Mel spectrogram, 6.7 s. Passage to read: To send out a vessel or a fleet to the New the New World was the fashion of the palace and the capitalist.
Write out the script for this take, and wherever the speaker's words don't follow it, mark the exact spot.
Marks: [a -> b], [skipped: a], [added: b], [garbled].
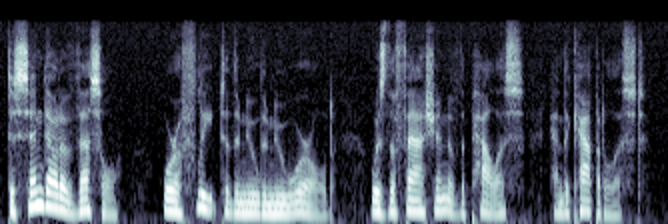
To send out a vessel or a fleet to the New the New World was the fashion of the palace and the capitalist.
